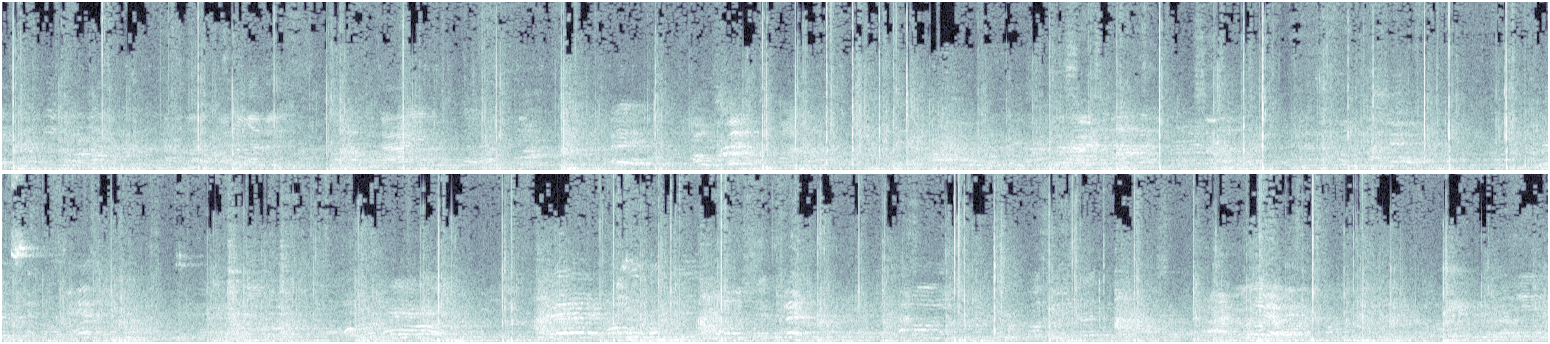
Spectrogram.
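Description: Basketball dribbled and bouncing on a hard indoor gym court, with sharp bounces scattered throughout, over people's voices in the large hall.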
